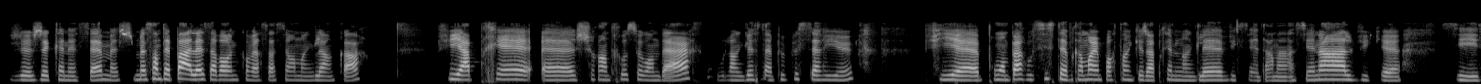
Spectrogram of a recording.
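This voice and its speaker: A woman's voice: medium pitch, pushed and bright, dry recording. A nineteen-year-old woman from Montreal with a Québécois French accent, telling her story in a hesitant, casual way with many restarts and fillers. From Montreal, Quebec. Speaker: interviewee.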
